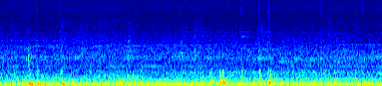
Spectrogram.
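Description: Steady low background hum with a few scattered light clicks of computer keyboard keys being typed.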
